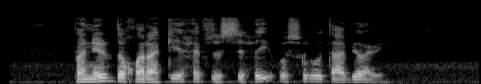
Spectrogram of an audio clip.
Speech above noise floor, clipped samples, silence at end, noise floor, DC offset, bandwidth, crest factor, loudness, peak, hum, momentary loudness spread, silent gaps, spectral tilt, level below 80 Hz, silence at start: 35 dB; under 0.1%; 1 s; -56 dBFS; under 0.1%; 9.8 kHz; 20 dB; -22 LUFS; -4 dBFS; none; 9 LU; none; -5 dB/octave; -64 dBFS; 0.75 s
